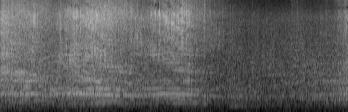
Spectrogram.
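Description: Race cars roaring past at New Smyrna, a loud, sweeping engine drone that swells and fades as the pack goes by at a distance, heard alone without voices.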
